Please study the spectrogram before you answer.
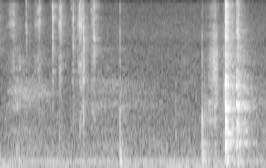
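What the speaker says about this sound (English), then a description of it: "So I'm gonna cut all of them first so I can see about like the length of the hair." Scissors snip through old silver box braids in a few quiet, crisp cuts, ending in one sharper, louder snip near the close.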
